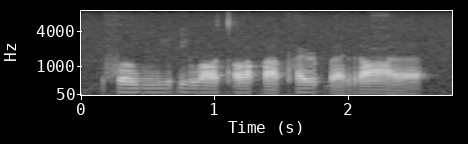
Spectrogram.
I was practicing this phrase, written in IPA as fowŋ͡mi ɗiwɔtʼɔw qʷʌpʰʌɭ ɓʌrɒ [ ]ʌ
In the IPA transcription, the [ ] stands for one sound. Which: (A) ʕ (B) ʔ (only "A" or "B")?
A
